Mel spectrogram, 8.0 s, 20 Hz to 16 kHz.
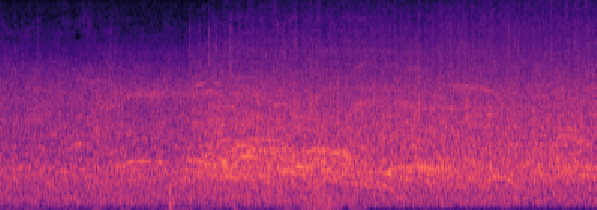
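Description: The home crowd of a baseball game cheers in MLB The Show 20 (spring training, Angels vs. Rockies), a steady broadband roar that swells louder after a couple of seconds and carries on without a break.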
